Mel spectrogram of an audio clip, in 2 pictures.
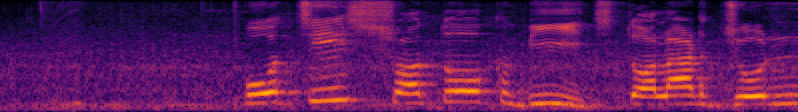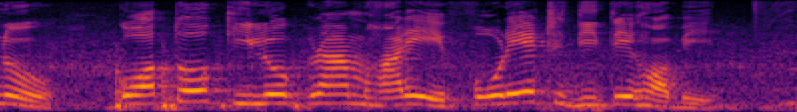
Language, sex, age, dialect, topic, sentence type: Bengali, female, 36-40, Standard Colloquial, agriculture, question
